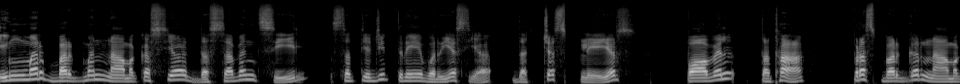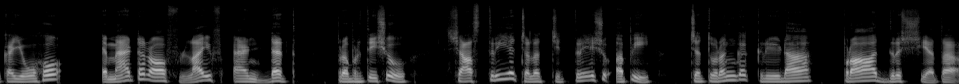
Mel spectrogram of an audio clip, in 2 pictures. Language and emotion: Sanskrit, neutral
